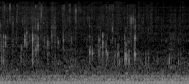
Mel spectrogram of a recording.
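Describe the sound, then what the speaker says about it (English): Almond milk poured over blueberries and bananas in a bowl, a steady close liquid stream with faint splashing, continuous for the whole moment against a low background hum. "here is the almond milk. You have to shake it up, and then I just pour it on there"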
